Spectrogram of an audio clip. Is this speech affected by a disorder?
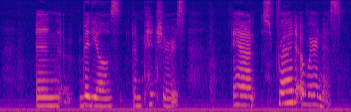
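Yes: cerebral palsy.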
